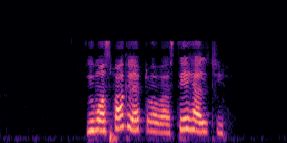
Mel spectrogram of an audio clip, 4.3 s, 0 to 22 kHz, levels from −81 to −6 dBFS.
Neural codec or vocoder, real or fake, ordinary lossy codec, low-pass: vocoder, 44.1 kHz, 128 mel bands every 512 samples, BigVGAN v2; fake; AAC, 24 kbps; 19.8 kHz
